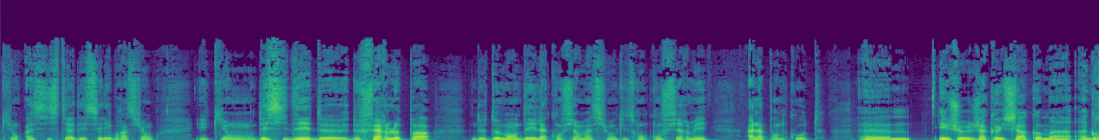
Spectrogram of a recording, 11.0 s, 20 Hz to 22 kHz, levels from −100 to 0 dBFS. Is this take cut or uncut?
cut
